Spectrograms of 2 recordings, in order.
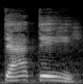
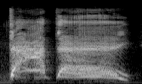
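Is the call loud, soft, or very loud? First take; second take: loud; very loud. First: It is called out a bit louder. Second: It is yelled as loud as possible.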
